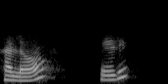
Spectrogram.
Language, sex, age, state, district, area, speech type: Kannada, female, 18-30, Karnataka, Davanagere, rural, conversation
